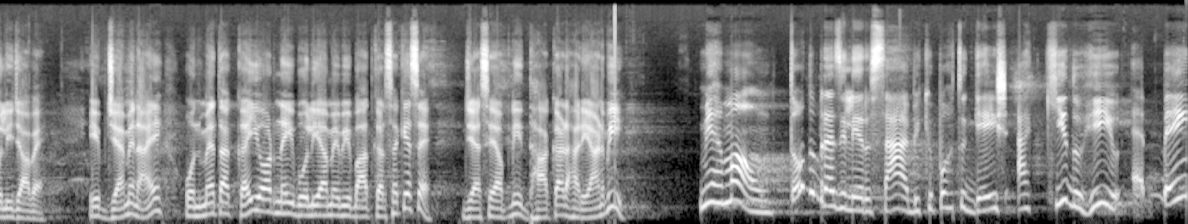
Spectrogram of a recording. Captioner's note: speaking various languages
